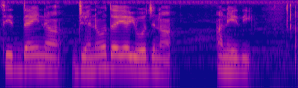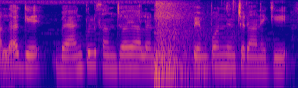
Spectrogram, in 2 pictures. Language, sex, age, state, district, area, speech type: Telugu, female, 18-30, Andhra Pradesh, N T Rama Rao, urban, spontaneous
